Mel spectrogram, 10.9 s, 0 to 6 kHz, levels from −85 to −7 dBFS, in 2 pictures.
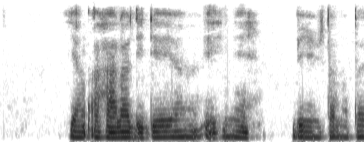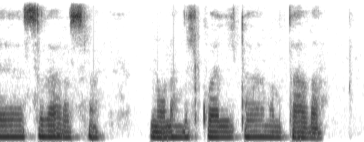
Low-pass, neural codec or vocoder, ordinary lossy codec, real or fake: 5.4 kHz; vocoder, 44.1 kHz, 128 mel bands every 256 samples, BigVGAN v2; AAC, 32 kbps; fake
